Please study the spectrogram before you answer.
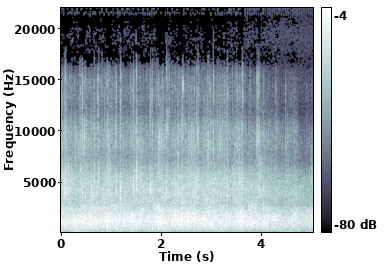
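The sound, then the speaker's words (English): A large group claps steadily and loudly throughout, giving the Lord a round of applause for close to 50 baptisms in 2019 and around 12 scheduled for next week; a dense, continuous wash of applause with no voices standing out, easing only slightly at the very end. “I want you to give the Lord a round of applause for that.”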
